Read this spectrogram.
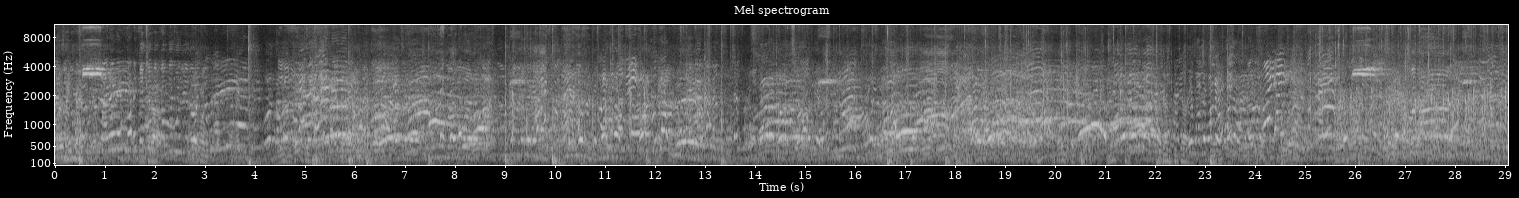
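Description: A crowd of young women and girls chatters and cheers loudly outdoors.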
